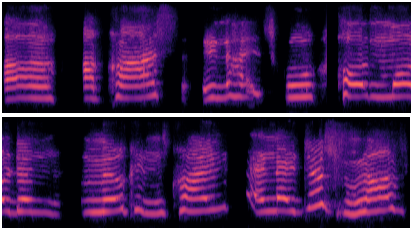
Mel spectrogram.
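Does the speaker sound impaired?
Yes: cerebral palsy; present from birth, affects walking and hand use, scribbled instead of writing, types instead; no longer takes medication, treated at age 8, arms opened up lately, slow typing, extra exam time.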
